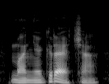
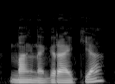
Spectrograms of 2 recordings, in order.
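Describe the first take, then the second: First: It uses ecclesiastical Italian Latin pronunciation. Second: It uses restored classical Latin pronunciation. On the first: "in the ecclesiastical or traditional Italian pronunciation of Latin" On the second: "in the restored classical pronunciation of Latin"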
